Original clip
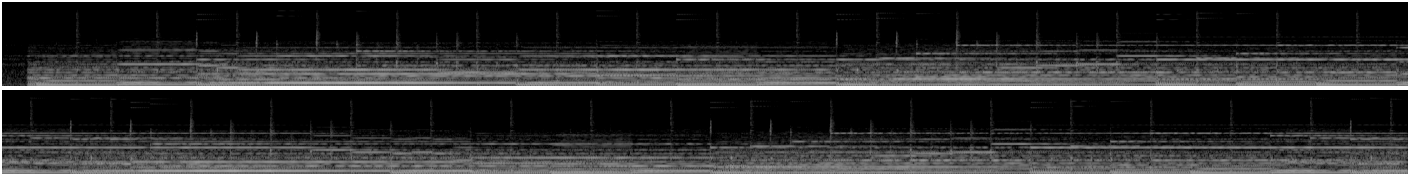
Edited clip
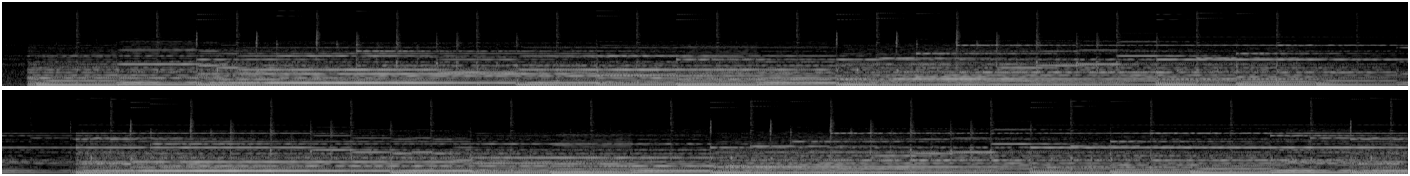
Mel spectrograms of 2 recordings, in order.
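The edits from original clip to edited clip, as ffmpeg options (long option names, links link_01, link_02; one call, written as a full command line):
ffmpeg -i in.wav -filter_complex "[0:a]asplit=2[link_01][link_02];[link_01]atrim=end=14.8,asetpts=PTS-STARTPTS,afade=type=out:start_time=12.82:duration=1.98:curve=qua:silence=0.251189[link_03];[link_02]atrim=start=14.8,asetpts=PTS-STARTPTS,afade=type=in:duration=0.004:curve=hsin:silence=0.251189[link_04];[link_03][link_04]concat=n=2:v=0:a=1" out.wav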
